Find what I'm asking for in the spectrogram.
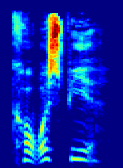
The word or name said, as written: kobberspir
